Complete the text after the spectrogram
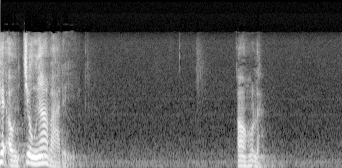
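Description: A man speaks calmly and close by, in short phrases.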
